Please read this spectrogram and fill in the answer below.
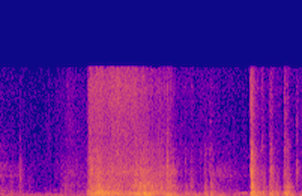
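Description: Plastic play balls rustling and clattering against one another inside a plastic kiddie pool, in two bursts: one about a second in lasting about a second, and a sharper one near the end.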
